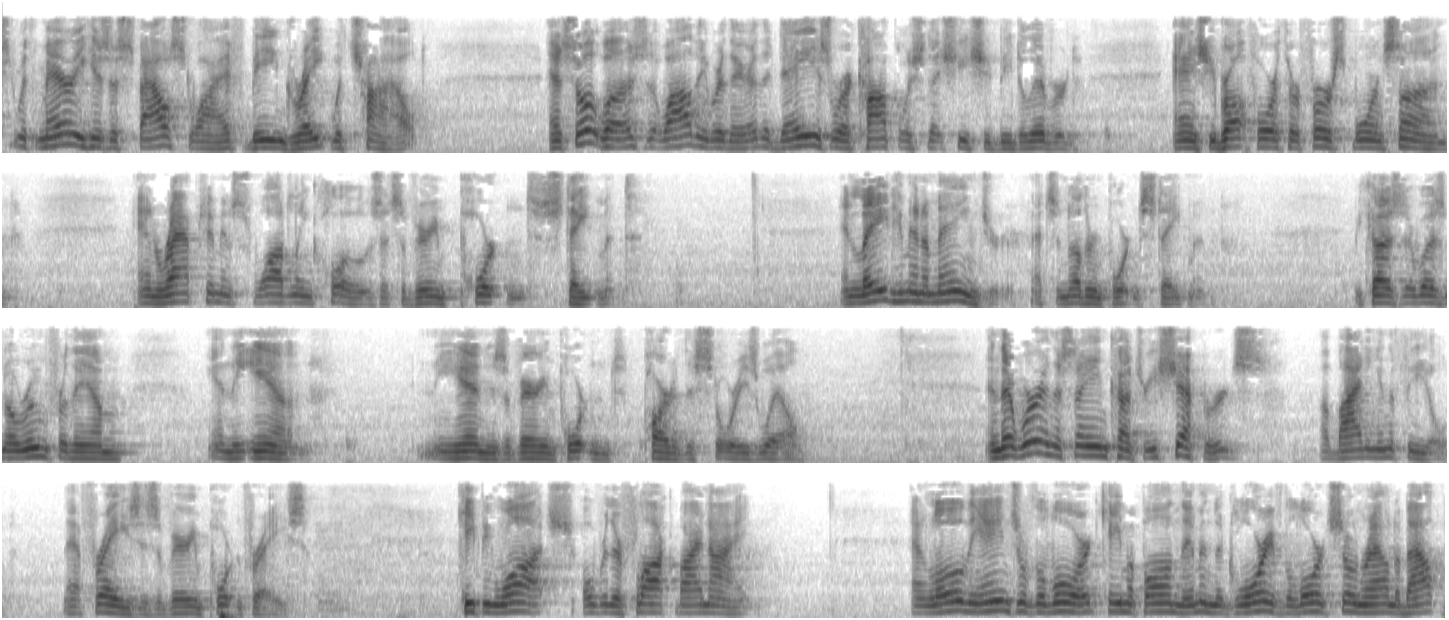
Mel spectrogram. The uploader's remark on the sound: Ketha Heights Baptist Church ~ Live Broadcast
